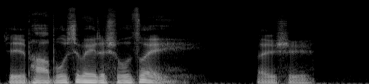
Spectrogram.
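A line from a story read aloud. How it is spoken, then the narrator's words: Sighing. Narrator (Chinese): 楚留香叹了一口气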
